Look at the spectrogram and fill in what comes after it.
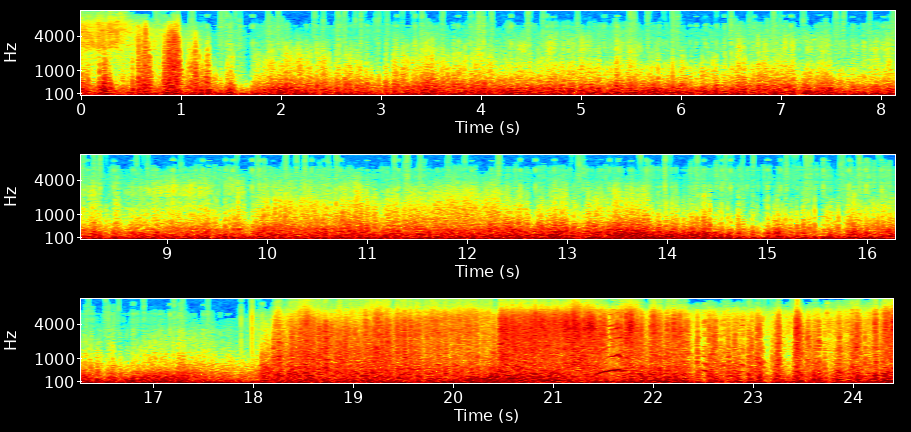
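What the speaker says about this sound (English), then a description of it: "there's such a strong wind that you won't hear any word I would say" Strong, cold high-altitude wind at Paso Sico buffets the microphone in a loud, continuous rumble for the whole clip, with a harsher, hissing gust building near the end.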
